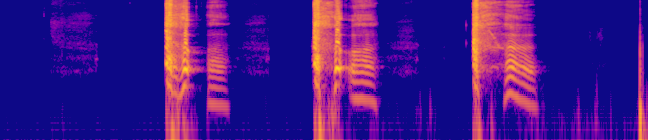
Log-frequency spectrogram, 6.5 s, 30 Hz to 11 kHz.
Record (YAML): three_cough_length: 6.5 s
three_cough_amplitude: 32768
three_cough_signal_mean_std_ratio: 0.29
survey_phase: beta (2021-08-13 to 2022-03-07)
age: 45-64
gender: Male
wearing_mask: 'No'
symptom_none: true
smoker_status: Never smoked
respiratory_condition_asthma: false
respiratory_condition_other: false
recruitment_source: REACT
submission_delay: 1 day
covid_test_result: Negative
covid_test_method: RT-qPCR
influenza_a_test_result: Negative
influenza_b_test_result: Negative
